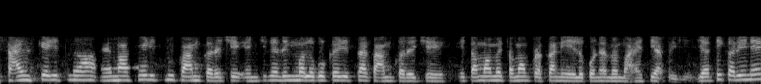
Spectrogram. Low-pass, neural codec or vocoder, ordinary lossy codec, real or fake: 3.6 kHz; vocoder, 44.1 kHz, 128 mel bands, Pupu-Vocoder; none; fake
